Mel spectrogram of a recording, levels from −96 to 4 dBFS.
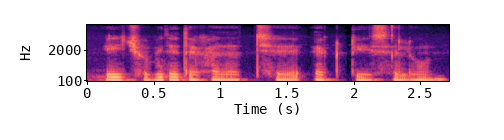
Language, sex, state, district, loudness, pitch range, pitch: Bengali, male, Tripura, Unakoti, -17 LUFS, 140-145 Hz, 140 Hz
